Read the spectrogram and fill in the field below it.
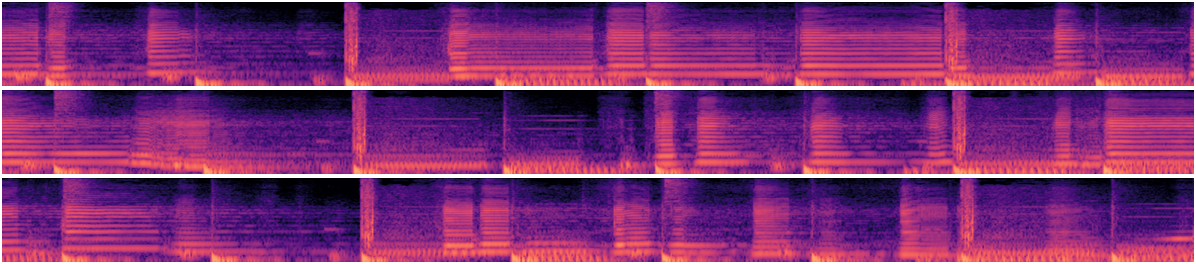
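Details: Upbeat swing-style jazz plays throughout, led by a saxophone over a steady bouncing rhythm, with no animal sound heard.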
